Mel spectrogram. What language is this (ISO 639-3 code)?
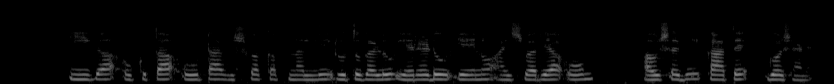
kan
